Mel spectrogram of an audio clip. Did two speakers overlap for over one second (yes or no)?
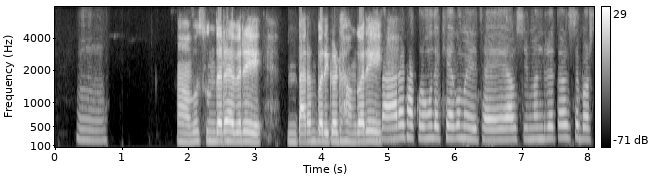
no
